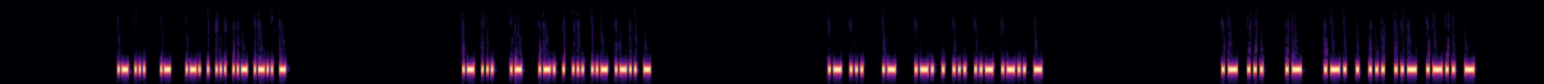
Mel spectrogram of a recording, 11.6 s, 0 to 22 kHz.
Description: Morse code, heard as a keyed tone, about 62 wpm, 700 Hz. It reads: AS A RESULT AS A RESULT AS A RESULT AS A RESULT
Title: Speed-Racing - Sets of 3 Words 50wpm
